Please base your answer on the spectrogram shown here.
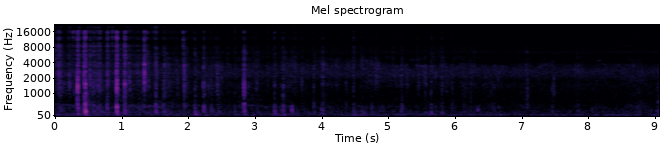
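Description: Horse trotting during a riding lesson, hooves clip-clopping in a steady, fairly close rhythm that thins out toward the end, with light wind noise and no talk.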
